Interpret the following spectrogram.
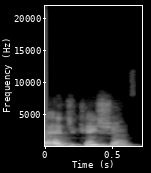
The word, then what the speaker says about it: education: So where is the stress? CA.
